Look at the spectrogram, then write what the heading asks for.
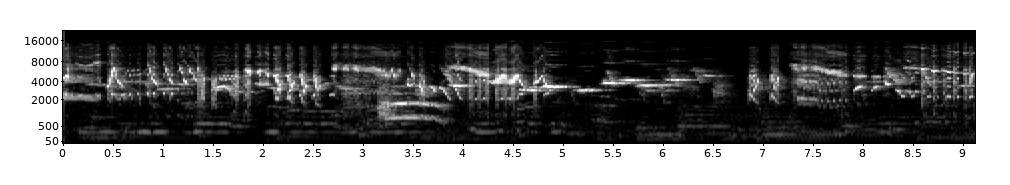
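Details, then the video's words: Jongkangan bird twittering: rapid high chirp series and trills, interrupted by a lower, descending slurred note, then scattered high notes, with a quieter stretch before a final burst; low hum behind. "Jongkangan gacor Ngeriwik Halus"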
